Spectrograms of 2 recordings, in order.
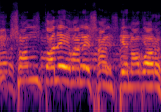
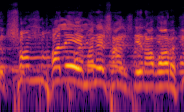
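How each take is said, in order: First: সন্তলে said with a clear s and t, sontole; Santal form. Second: সম্ভলে said with a full sh-bh sound, shondhole; Sambhal form. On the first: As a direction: stress সন্তলে as the second name. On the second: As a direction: stress সম্ভলে as the first name. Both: Shown as a demonstration. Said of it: "সম্বলে, সন্তলে পুরাণের কথা".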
